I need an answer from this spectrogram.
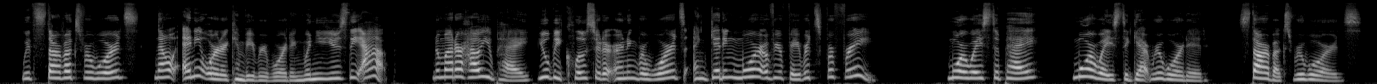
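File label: Commercial Upbeat Cheerful; American English voice-over artist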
